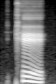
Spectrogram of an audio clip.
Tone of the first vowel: falling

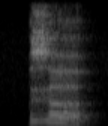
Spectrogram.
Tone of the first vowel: falling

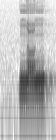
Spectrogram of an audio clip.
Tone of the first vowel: high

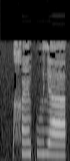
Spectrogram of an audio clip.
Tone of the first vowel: high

